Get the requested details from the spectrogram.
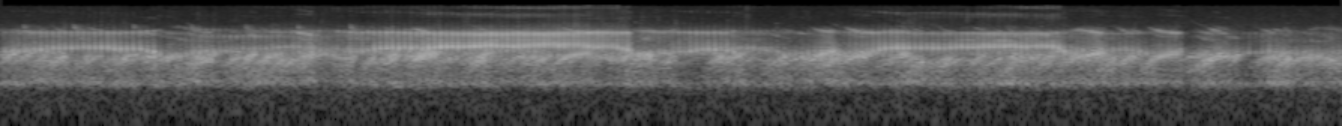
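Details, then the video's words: Dense frog chorus in front of a house door, calls of several frogs overlapping into a continuous croaking din with pulsed, rattling notes rising and falling in waves. "Froschkonzert vor der Haustüre"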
